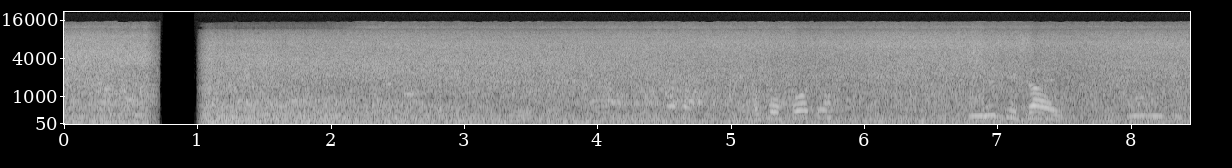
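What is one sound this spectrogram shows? Adults chat in a crowd nearby.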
